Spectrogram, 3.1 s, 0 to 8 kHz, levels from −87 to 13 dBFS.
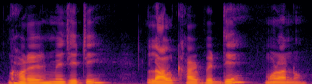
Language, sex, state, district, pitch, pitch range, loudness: Bengali, male, West Bengal, Cooch Behar, 125 Hz, 120-140 Hz, -19 LUFS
